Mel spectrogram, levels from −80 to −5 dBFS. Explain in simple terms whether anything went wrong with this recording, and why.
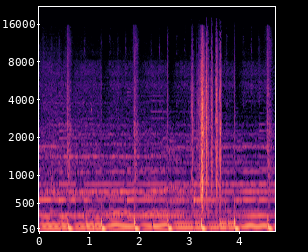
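Cable scratch noise appears from about 2.99 to 3.65 seconds. For roughly two-thirds of a second, a rough, crackling rustle sits on top of the sound, about as loud as the sound itself. This is likely caused by a worn cable, plug or control being moved. When its metal contacts shift and rub, the electrical connection keeps flickering between good and bad, and those rapid changes come through as scratchy bursts of noise.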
